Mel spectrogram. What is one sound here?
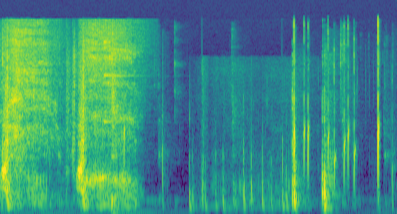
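Blocks crack and break with short crunching knocks.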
